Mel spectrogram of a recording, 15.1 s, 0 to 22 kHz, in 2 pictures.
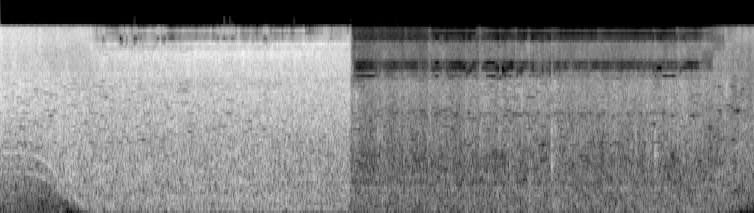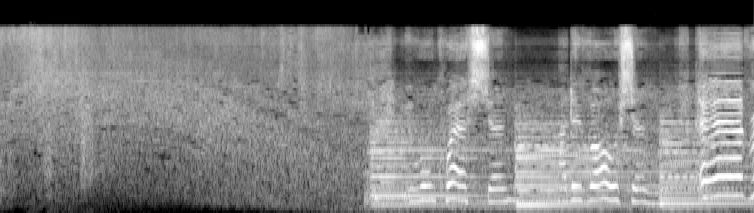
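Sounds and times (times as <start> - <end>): water spraying onto a car: 0.0 - 11.4.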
